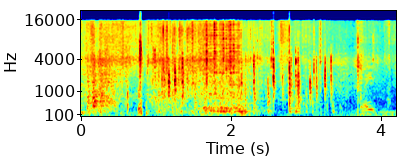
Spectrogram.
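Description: A dwarf Alberta spruce with its root ball being heaved into a wheelbarrow: branches rustling and loose soil pattering and spilling onto the tray and driveway, with scattered sharp knocks.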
